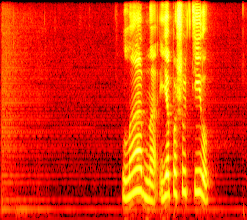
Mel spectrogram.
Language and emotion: Russian, positive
